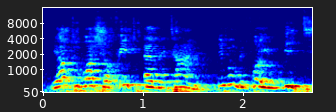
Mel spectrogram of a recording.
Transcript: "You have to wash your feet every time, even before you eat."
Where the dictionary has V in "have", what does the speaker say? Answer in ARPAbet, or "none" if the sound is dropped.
P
